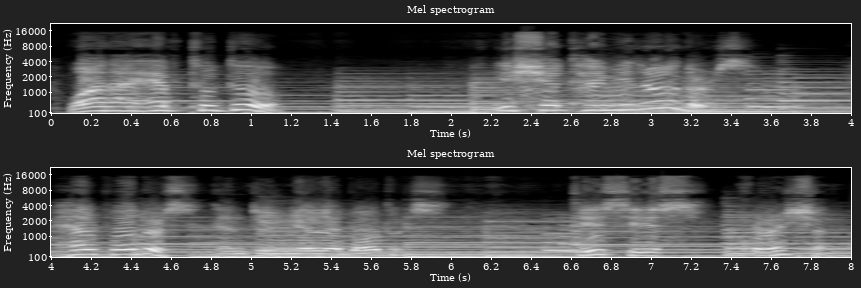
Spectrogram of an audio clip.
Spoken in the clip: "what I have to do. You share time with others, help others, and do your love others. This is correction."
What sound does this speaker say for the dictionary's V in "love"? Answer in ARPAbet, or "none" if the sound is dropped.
B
